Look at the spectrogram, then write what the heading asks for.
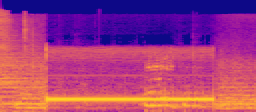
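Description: A steady telephone dial tone as a call is being placed holds one unbroken mid-pitched hum for nearly two seconds, loud and even, with faint background voices murmuring underneath before it cuts off abruptly.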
